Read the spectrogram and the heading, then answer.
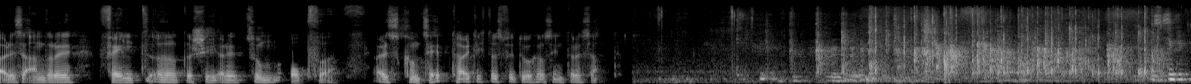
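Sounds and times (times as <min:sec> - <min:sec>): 
speech: 0:00.0 - 0:06.2, 0:07.9 - 0:08.7, 0:11.7 - 0:11.9
audience applause: 0:07.9 - 0:11.9.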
